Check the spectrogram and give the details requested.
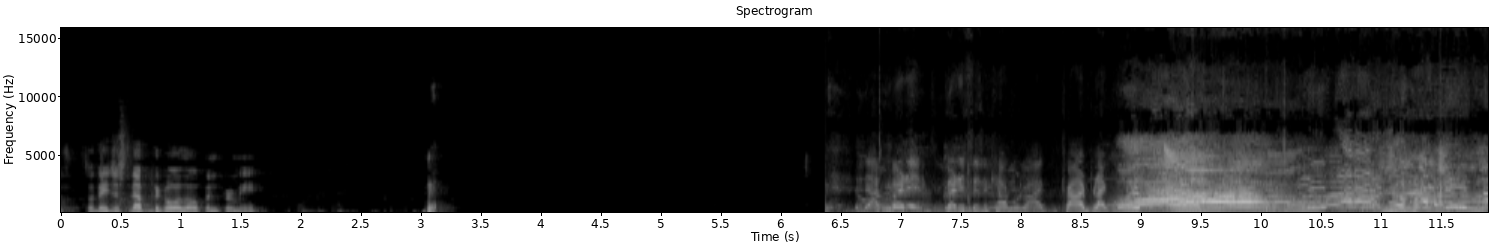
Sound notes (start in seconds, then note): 7.0 boys cheering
